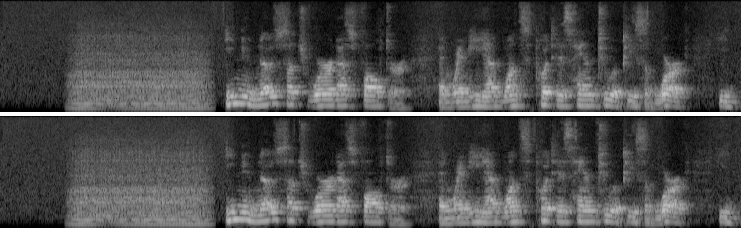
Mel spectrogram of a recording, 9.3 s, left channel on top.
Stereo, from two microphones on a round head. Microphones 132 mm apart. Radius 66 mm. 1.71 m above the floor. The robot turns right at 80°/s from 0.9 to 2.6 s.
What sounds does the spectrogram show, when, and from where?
2.8 s a man speaking: 40° left (ahead or behind), 2 m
